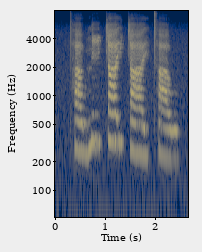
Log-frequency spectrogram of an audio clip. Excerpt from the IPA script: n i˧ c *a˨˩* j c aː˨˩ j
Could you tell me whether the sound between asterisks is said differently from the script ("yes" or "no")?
yes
